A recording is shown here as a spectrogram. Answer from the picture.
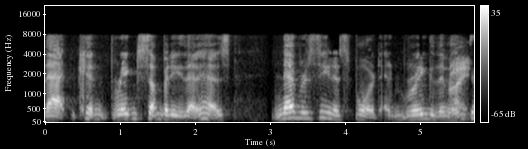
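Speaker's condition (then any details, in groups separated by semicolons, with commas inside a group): Cerebral palsy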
